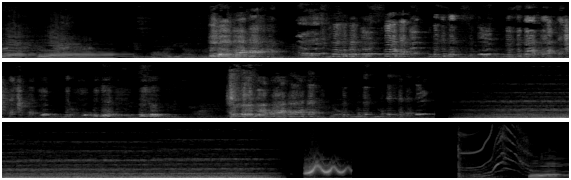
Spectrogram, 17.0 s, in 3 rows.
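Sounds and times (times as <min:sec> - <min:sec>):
baby laughing: 0:02.1 - 0:10.0.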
